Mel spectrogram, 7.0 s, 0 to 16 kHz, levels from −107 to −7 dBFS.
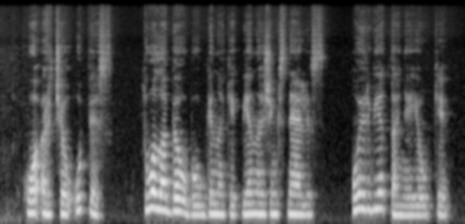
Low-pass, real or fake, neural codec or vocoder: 14.4 kHz; real; none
